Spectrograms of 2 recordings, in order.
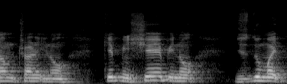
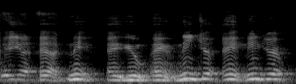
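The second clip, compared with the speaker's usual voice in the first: imitating a street greeting; 7 semitones higher than usual. Imitating gang members calling out.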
